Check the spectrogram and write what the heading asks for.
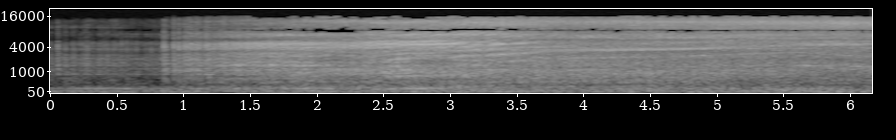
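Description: OO-gauge Lima Class 50 model locomotive, refitted with a CD motor, running past on the track with a steady whir of motor and wheels; it grows louder about a second in, with a faint whine that falls in pitch as the train passes. The even whir fits a smooth-running remotored loco.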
